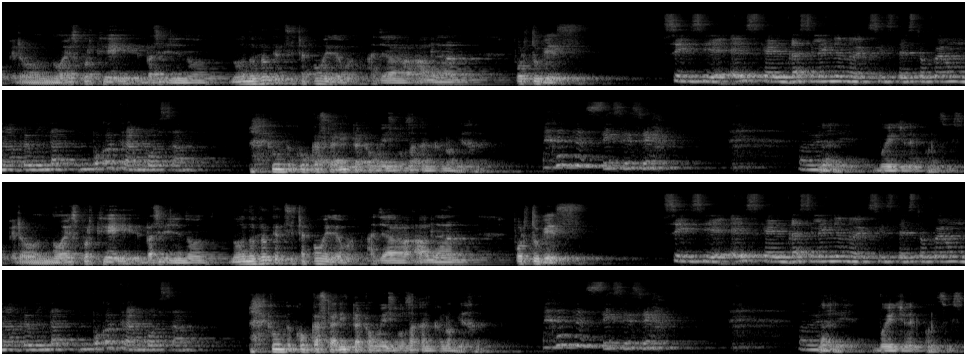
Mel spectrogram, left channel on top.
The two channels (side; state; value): both; normal; correlation 0.79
